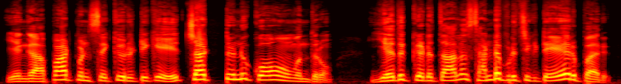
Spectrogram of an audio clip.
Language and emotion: Tamil, angry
